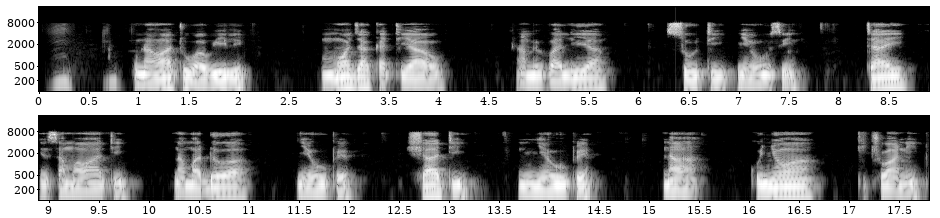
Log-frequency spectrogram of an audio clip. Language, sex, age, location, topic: Swahili, male, 18-24, Mombasa, government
